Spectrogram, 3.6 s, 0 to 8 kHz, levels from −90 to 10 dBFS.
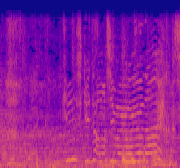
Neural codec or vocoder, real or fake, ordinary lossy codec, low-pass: none; real; none; 7.2 kHz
